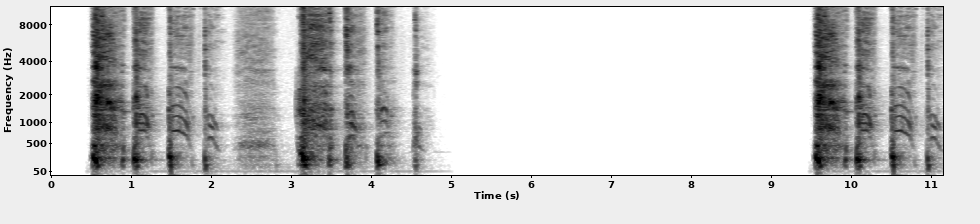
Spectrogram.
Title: Hombre con Tos Efecto de Sonido - Man Coughing Sound Effect 🔊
